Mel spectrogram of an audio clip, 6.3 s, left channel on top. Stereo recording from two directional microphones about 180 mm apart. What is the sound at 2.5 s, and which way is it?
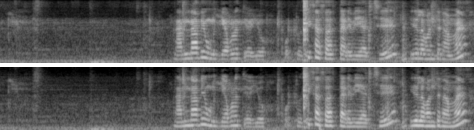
Speech, 45° right (ahead or behind).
